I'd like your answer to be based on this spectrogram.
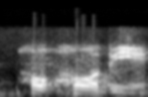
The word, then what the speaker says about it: Huobi: Huobi, is it pronounced Huobi, is it? Sorry. – Huobi it is, yeah, exactly. – Huobi, right, okay. Looks like Huobi, but Huobi, okay, got it.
